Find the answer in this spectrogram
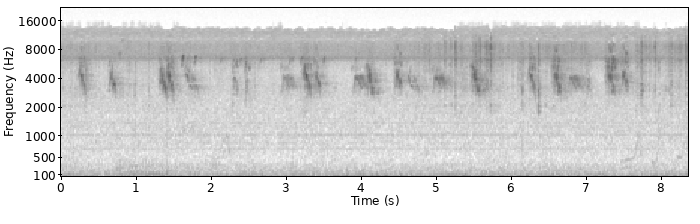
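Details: Backyard birds in Arizona singing; high chirps and short trills repeated through the recording over a steady low rumble of background noise.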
